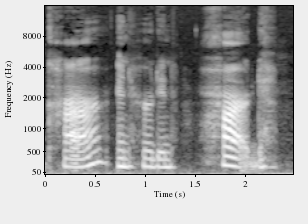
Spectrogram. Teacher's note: Tongue and mouth start open and then close for the R sound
